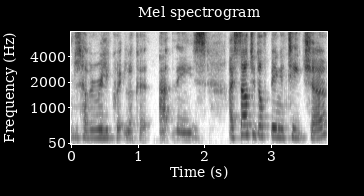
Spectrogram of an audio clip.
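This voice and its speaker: The setting is quiet. Her intonation, a woman's, stays fairly even. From Britain. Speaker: teacher trainer. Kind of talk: webinar presentation. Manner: casual, with frequent fillers. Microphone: webcam.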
